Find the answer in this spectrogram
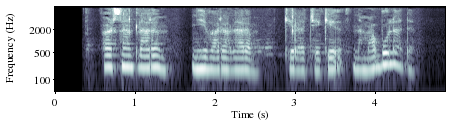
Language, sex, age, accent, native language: Uzbek, female, 25-34, Toshkent shahri, Uzbek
